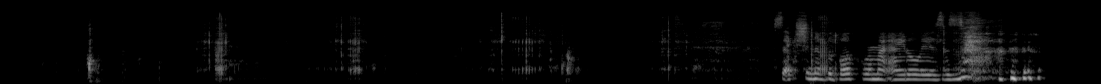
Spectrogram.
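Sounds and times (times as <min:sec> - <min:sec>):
glossy pages rustling: 0:00.3 - 0:08.6.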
